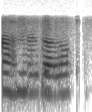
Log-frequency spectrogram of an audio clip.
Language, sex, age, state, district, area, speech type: Kashmiri, female, 18-30, Jammu and Kashmir, Srinagar, urban, conversation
